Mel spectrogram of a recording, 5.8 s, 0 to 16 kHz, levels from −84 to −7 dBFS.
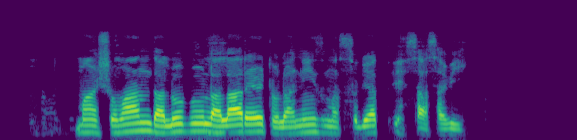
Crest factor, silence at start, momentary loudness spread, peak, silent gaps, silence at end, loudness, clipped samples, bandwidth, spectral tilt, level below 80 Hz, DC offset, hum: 18 dB; 0.75 s; 14 LU; -4 dBFS; 3.78-3.87 s; 1.15 s; -22 LUFS; under 0.1%; 7.4 kHz; -7.5 dB/octave; -72 dBFS; under 0.1%; none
